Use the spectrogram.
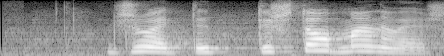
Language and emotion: Russian, angry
